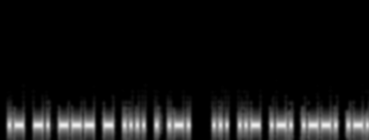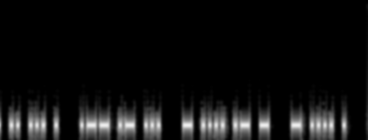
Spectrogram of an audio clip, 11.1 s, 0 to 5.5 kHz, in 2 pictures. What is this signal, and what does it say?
Morse code, heard as a keyed tone, about 25 wpm, 600 Hz. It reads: ANOTHER SURPRISE WAS THAT THE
